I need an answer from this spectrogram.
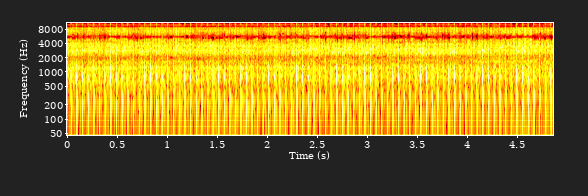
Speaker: got the WM be finished with the decals on it so we're gonna gonna crank it up let it run a little bit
